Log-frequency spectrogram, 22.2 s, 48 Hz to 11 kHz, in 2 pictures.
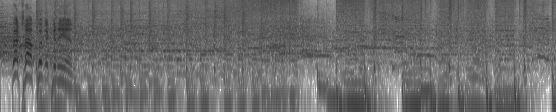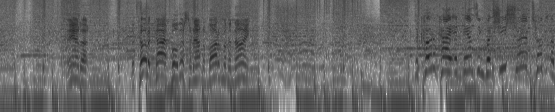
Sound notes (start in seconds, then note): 0.0 bell ringing; 6.1 cheers and applause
